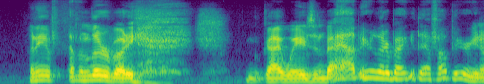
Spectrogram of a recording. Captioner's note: laughs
